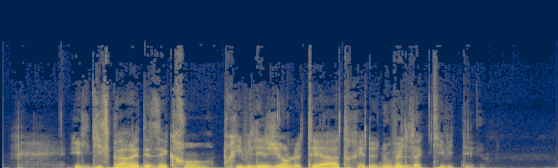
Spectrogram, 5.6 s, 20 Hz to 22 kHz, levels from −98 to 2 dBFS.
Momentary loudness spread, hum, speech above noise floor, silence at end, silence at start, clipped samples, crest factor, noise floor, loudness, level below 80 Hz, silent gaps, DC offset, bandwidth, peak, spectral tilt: 14 LU; none; 35 dB; 0.65 s; 0.05 s; under 0.1%; 14 dB; -49 dBFS; -15 LUFS; -26 dBFS; none; under 0.1%; 11.5 kHz; 0 dBFS; -6.5 dB/octave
